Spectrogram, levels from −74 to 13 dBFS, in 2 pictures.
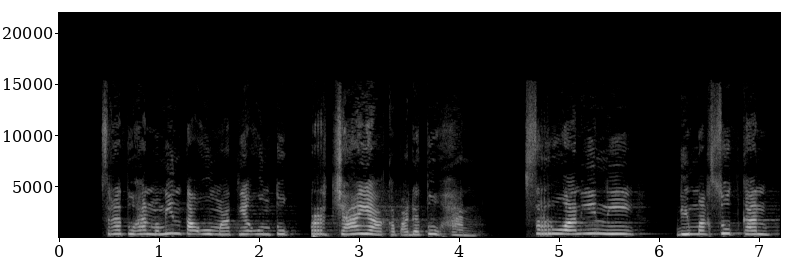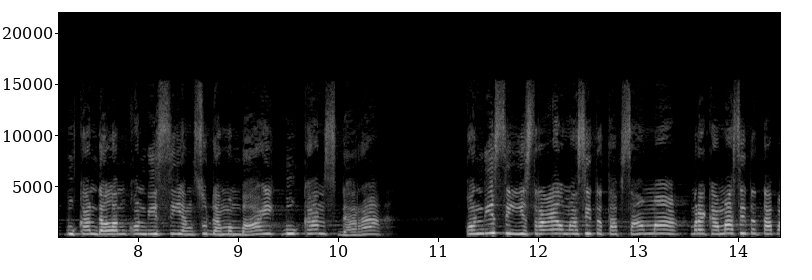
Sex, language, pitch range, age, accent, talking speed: female, Indonesian, 270-360 Hz, 20-39, native, 110 wpm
